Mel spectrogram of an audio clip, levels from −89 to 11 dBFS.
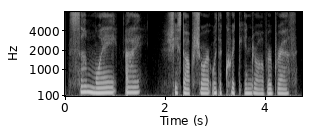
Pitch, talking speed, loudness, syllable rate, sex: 170 Hz, 165 wpm, -19 LUFS, 4.2 syllables/s, female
